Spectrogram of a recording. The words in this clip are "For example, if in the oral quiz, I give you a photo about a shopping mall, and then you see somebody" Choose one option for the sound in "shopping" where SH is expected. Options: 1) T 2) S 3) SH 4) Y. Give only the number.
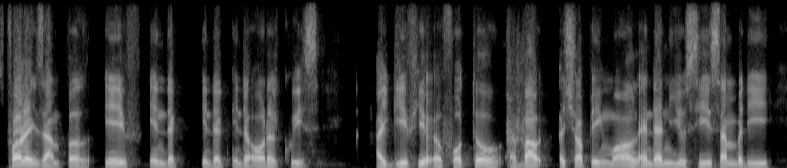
3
